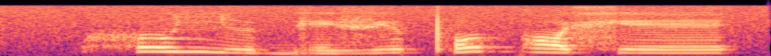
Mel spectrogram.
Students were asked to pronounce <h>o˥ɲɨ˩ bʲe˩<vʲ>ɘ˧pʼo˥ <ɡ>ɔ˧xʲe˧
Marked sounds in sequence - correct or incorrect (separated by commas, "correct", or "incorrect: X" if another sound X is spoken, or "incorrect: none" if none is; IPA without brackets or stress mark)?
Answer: correct, correct, correct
